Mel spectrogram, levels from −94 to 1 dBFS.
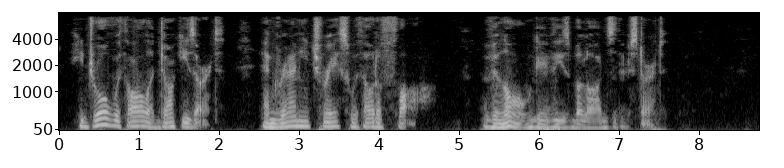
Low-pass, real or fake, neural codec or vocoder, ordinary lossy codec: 7.2 kHz; real; none; MP3, 64 kbps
